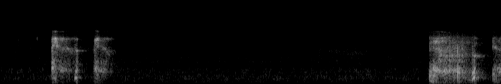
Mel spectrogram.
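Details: Cat coughing: a few short, harsh cough bursts separated by quiet pauses, possibly with its owner coughing too.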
